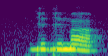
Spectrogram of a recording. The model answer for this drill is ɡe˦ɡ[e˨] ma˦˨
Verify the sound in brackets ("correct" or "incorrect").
incorrect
